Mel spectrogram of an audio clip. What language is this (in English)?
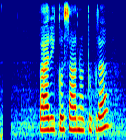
Nepali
